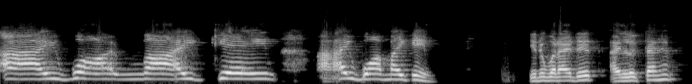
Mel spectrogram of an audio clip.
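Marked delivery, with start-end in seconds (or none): 0.0-4.4 put-on high, very slow, stretched-out tantrum scream. Retelling a child's tantrum on the Walmart floor, imitating a child screaming. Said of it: "started screaming on the middle".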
